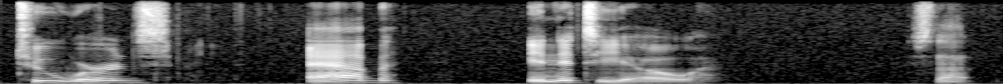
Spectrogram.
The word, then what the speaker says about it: ab initio: ability next entry looks like it's two words ab initio so that pronounced correctly ab initio initio initio ab initio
